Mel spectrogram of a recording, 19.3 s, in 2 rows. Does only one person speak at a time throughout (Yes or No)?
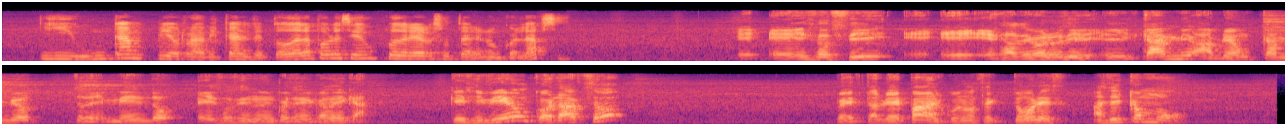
Yes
